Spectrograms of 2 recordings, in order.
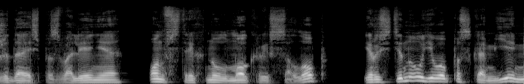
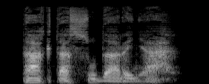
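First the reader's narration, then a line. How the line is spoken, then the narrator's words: Whisper. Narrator (Russian): шептал он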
